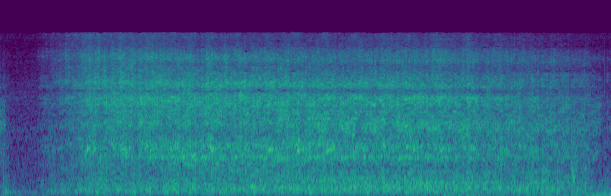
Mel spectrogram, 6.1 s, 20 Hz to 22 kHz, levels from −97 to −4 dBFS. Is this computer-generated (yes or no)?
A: no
